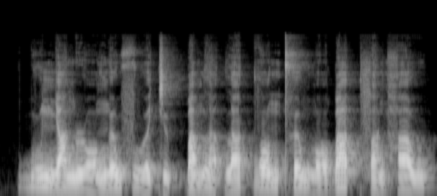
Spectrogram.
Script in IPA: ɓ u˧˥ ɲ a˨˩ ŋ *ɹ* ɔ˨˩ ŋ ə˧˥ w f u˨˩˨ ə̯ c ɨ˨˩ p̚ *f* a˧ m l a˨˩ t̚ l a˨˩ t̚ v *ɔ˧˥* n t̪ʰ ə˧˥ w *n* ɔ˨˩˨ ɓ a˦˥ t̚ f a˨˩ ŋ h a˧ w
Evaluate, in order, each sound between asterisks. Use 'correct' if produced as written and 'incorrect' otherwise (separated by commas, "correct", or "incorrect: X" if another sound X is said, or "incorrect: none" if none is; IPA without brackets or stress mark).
correct, incorrect: ɓ, correct, incorrect: ŋ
